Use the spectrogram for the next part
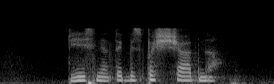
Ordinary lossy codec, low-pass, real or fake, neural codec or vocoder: none; 5.4 kHz; fake; codec, 16 kHz in and 24 kHz out, 0.6 kbps, FocalCodec, streaming, 4096 codes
